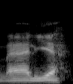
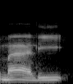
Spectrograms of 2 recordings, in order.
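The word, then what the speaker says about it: مَالِيَه: Jadi tambahkan hak, ma'aghna 'anni maliyah. Jadi ini karena kalau nggak ditambahin hak kan nanti bacanya ma'aghna 'anni mali. Beda kan jadi nggak ada haknya.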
